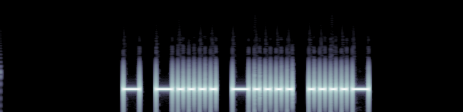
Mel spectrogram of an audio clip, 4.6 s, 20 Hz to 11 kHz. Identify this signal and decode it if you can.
Morse code, heard as a keyed tone, about 22 wpm, 700 Hz. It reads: T664
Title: Numbers - Contest Style - 4-Digit 22wpm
